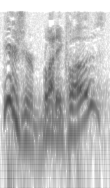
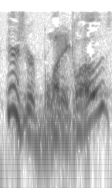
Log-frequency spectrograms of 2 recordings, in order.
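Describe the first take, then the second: First: Mock English accent, slow, with "bloody" stressed. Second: Put-on English accent. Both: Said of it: "He was English".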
